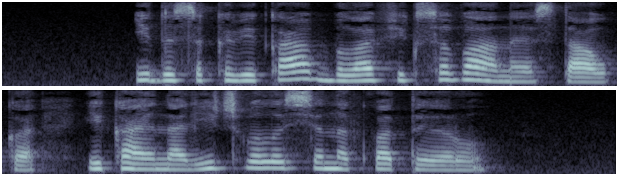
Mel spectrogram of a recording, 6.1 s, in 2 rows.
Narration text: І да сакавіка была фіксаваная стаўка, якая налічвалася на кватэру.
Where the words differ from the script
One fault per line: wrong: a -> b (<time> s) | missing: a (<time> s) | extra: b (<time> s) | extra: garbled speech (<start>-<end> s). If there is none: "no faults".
no faults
